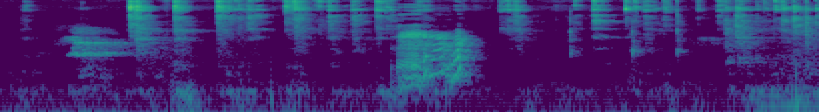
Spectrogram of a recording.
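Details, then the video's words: Pet Amazon parrots hanging out indoors. Harsh, raspy squawks and short screeches come in rapid, irregular bursts, with one longer grating call in the middle. "Amazon Parrot"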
